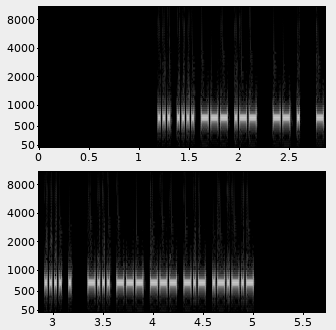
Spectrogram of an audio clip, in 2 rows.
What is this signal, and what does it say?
Morse code, heard as a keyed tone, about 46 wpm, 700 Hz. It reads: SHOW ME THE BOOK.
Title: Sentences from Top 1000 Words - Review Part 1 - 50wpm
